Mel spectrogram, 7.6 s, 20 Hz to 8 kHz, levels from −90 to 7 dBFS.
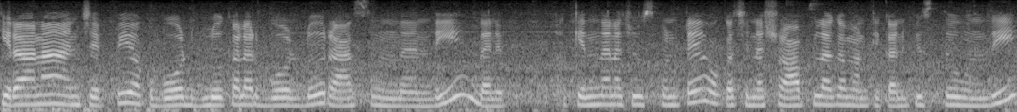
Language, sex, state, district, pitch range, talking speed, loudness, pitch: Telugu, female, Andhra Pradesh, Visakhapatnam, 205-230 Hz, 135 wpm, -15 LUFS, 220 Hz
